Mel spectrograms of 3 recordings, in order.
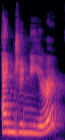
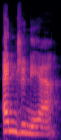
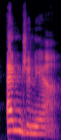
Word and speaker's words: engineer: And now the American pronunciation would be with R, so it's going to be engineer, okay? And the British variety without this R being pronounced, so that would be engineer, engineer, okay? Stress on the last syllable, engineer.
